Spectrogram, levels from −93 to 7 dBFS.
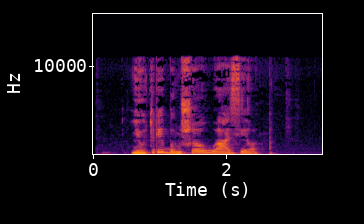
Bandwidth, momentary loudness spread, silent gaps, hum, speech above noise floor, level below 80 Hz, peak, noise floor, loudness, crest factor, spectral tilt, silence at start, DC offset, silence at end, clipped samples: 12 kHz; 10 LU; none; none; 41 dB; -60 dBFS; -10 dBFS; -65 dBFS; -24 LUFS; 16 dB; -4.5 dB/octave; 0.6 s; under 0.1%; 0.75 s; under 0.1%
